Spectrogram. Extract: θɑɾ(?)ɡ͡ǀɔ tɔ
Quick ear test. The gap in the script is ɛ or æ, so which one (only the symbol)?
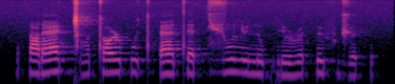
æ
